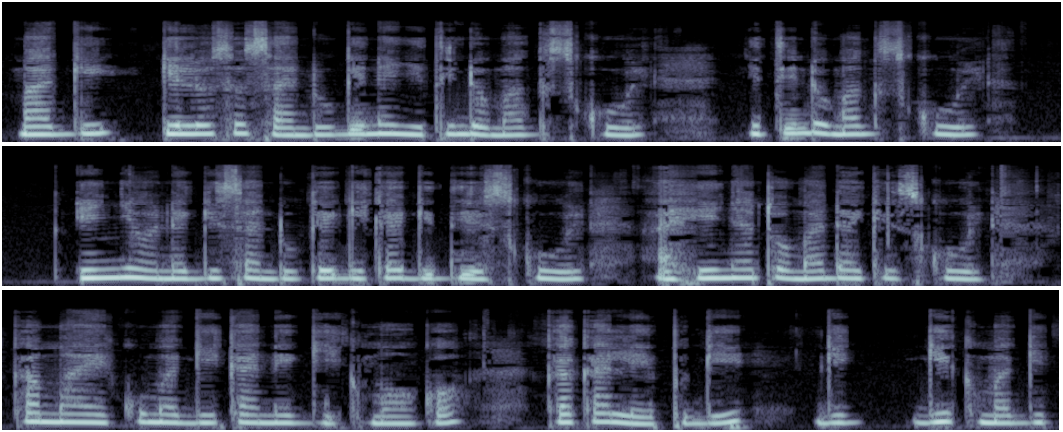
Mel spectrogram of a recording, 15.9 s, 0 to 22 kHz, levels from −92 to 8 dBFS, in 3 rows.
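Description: HE-AAC compression, throughout: the speech carries plainly audible codec damage, and nothing remains above 12.3 kHz. The likely cause is band replication, where upper frequencies are rebuilt from copied lower bands, so sibilants sound gritty and metallic, which fits a bitrate near 16 kbps.

Pre-echo, 4.57 to 4.60 s: quantisation noise spread across a transform block reaches back about 21 ms before a sharp onset, so a brief hiss arrives ahead of the attack and the attack itself sounds softened and smeared.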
